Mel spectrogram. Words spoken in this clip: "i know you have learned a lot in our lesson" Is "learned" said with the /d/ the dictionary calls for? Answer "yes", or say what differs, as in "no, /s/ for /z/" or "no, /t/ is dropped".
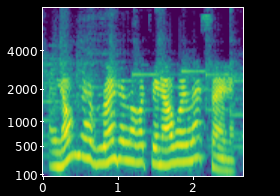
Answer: yes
